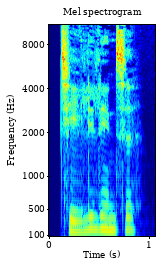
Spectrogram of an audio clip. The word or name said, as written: TELELINSE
